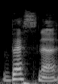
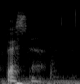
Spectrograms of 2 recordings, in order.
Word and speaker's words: Vesna: heard this name before but it's pretty Vesta Vesna it's v s n a vessna vessie that'd be a cute nickname Oh vess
